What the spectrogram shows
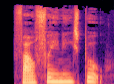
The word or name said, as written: fagforeningsbog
